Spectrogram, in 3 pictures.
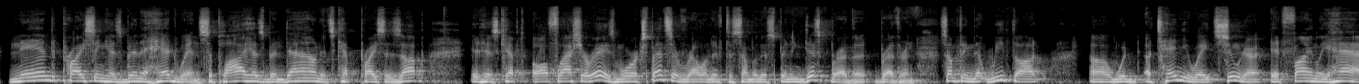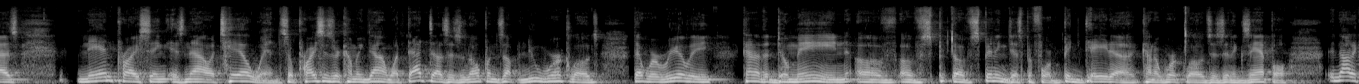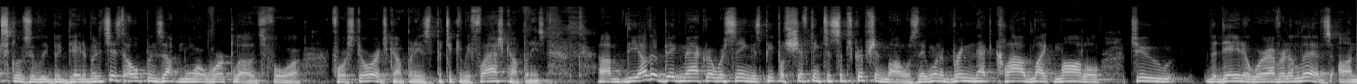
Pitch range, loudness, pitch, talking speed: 110-145 Hz, -18 LUFS, 125 Hz, 190 wpm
